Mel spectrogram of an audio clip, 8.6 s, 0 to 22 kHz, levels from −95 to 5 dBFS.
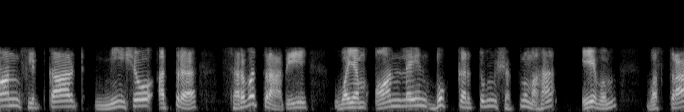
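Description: Throughout the speech the G.729 codec is plainly audible. The sound is band-limited and faintly rough and synthetic, which fits an 8 kbit/s G.729A stream. The decoder rebuilds each 10 ms frame from a vocal-tract filter, a pitch predictor and a few sparse pulses, so fine detail is lost. On a spectrogram the energy stops sharply at 4 kHz, and the harmonics look smeared and grainy rather than crisp.

From 3.50 to 3.55 s comes the first VoIP packet loss concealed by the speech codec. About 20 ms of audio went missing, which fits a single lost packet. The decoder filled the hole by repeating its last pitch and filter settings at falling gain, giving a brief stretched, fading smear.

The second loss, from 5.32 to 5.40 s, covers about 40 ms and sounds like a longer stretch of sound that fades. On a waveform both spots show a sagging, overly regular stretch, and the spectrogram shows flat, repeated harmonic bands that dim before normal detail returns.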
